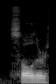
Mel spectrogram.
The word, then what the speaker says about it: solder: solder to each uh solder solder the L is silent you can add some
